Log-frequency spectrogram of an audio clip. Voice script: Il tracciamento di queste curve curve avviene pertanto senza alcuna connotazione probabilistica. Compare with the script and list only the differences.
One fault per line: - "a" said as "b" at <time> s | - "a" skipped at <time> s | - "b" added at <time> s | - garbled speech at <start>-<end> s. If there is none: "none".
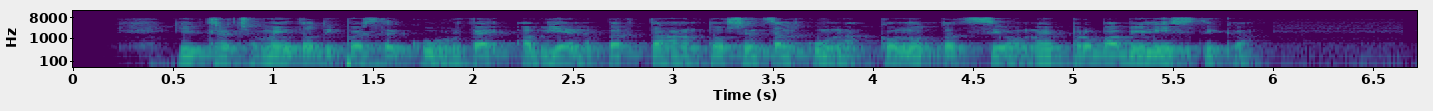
- "curve" skipped at 2.2 s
